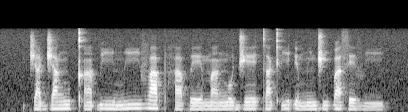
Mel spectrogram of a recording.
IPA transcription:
t͡ʃ a˨ d͡ʒ a˦ ŋ u˦ kʼ ã˨ ɓ iː˦˨ m iː˦ v a˦ pʰ a˨ p eː˨ m ã˨˦ ŋ o˦ d͡ʒ eː˦ t a˦ kʼ i˦ ɗ ɪ˨ m ĩ˦ d͡ʒ i˦ ɓ a˦ s e˨˦ v iː˨

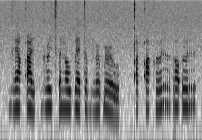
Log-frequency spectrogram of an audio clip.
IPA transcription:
ɡʱ ɛ i̯ qʼ ɪ | ɡʱ ə˞ i̯ t͡sʼ ə n ɔ u̯ ɓ ɛ t ə bʱ ə˞ ɓ ə˞ u̯ | qʼ ə ɡ qʼ ɔ kʰ ɵ r | ɾ ɔ ʔ ɵ r

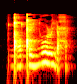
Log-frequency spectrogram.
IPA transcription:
ɡ͡ǃ ɔ ǃ e ʎ o ɹ i ħ

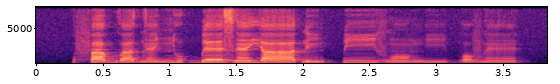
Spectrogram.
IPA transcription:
f a˧ ɡʷ a˨ d ɛ̃˨ ɲ u˦ ɡ͡b ɛ˧ z ɛ̃˦ j aː˧ ɗ ĩ˧ k͡p iː˦ v ɔ̃˨ ŋ iː˨ b ɔ˧ v ɛ̃˨

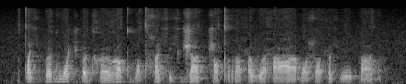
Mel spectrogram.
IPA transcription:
tˤ a ç p œ d v ɔ t͡ʃʼ œ d x œ ɣ u tˤ b ə tˤ ɬ a ç ɾ ə ç d͡ʒ a d t͡ʃ ɔ tˤ r œ ħ ə v ə ħ a ʕ a ɠ ɔ ɬ ɔ ħ œ ç β u p a d

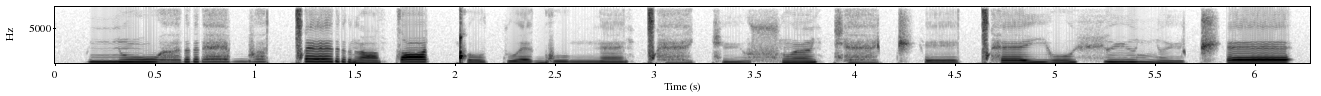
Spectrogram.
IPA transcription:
ɲ ũ˦ w ə̤˦ r ɛ̤˥ b ə̤˥ ǀ ɛ˥ r ũ˨ tˤ œ˥ ǃ ʊ˩ tʷ ɛ˨ ɡ u˩ ŋ ɛ̃˨ ǀʰ ɛ̤˨ c y˩ sʷ œ̃˦ cʰ ɛ̤˨ t͡ʃʼ e˩ ǀʰ ɛ˦ j u˦ ç y˥ ʎ y˨ t͡ʃʼ ɛ˥

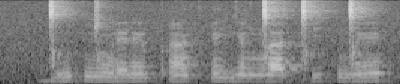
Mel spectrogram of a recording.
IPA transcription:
ɡ͡ǀ ĩ k ŋ͡ǀ ũ ɾ e ɾ ẽ pʼ æ̃ k ʔ ẽ ɡʲ æ̃ ŋ͡ǀ æ ǀʰ i k ŋ͡ǀ ẽ

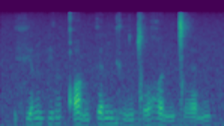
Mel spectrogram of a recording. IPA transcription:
fʲ a˨˦ ŋ pʲ o˨˦ ŋ qʼ o˧˩˧ ŋ k ɛ˨˦ ŋ ɡʲ o˧˩˧ ŋ ɡ͡ǀ o˨˦ ʁ ø˧˩˧ ŋ ɡ͡ǀ ɛ˧˩˧ ŋ

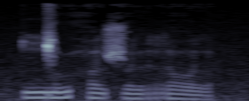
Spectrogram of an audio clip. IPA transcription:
ŋ͡ǀ u h ɔ l ʃ o l r ɔ l

